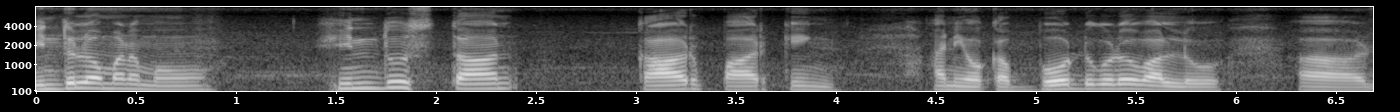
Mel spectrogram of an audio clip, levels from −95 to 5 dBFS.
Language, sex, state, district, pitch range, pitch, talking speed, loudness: Telugu, male, Andhra Pradesh, Chittoor, 120-165 Hz, 135 Hz, 100 wpm, -18 LUFS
